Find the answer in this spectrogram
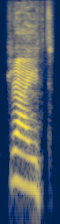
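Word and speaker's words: write: तो डब्ल्यू आर और डब्ल्यू एच से शुरू होने वाले वर्ड्स में डब्ल्यू साइलेंट रहता है। जैसे राइट रॉन्ग रिंग रैप और हुज़।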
